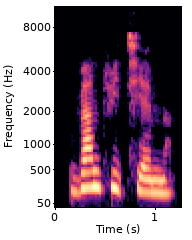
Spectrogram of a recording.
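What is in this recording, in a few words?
"ving huitieme", French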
